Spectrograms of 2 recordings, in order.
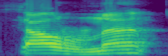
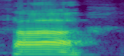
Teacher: اوپر والے دانتوں کے ساتھ زبان کا کنارہ لگے گا, اوپر والے دانتوں کے کناروں کے ساتھ, تو یہ نکلے گا ثا. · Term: ثا کی آواز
